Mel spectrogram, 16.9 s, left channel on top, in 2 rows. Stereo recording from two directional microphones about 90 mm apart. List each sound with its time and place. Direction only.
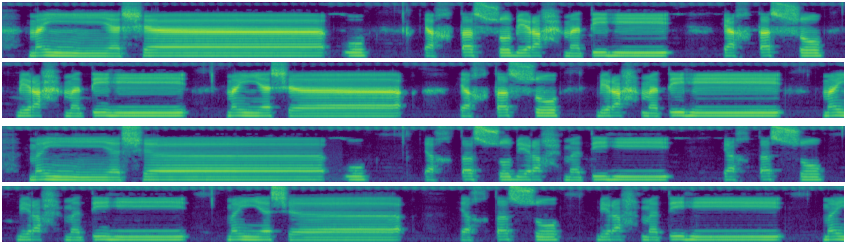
0.3 s speech: 40° right (ahead or behind)
3.4 s speech: 45° left (ahead or behind)
3.9 s speech: 25° right (ahead or behind)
